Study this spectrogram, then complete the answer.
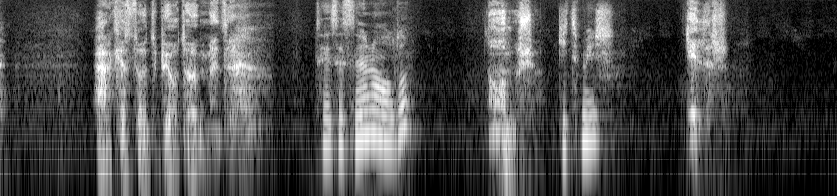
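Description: A middle-aged man speaks in a low, serious voice, close by.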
